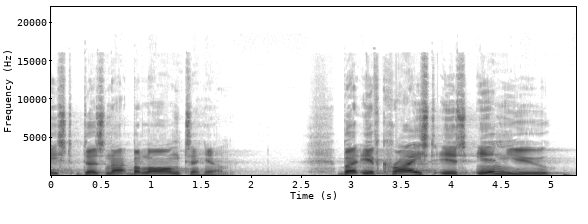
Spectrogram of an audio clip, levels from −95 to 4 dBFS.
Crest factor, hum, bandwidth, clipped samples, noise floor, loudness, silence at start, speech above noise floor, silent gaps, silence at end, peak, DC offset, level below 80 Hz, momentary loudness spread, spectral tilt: 18 dB; none; 15 kHz; under 0.1%; -68 dBFS; -22 LUFS; 0 s; 46 dB; none; 0.1 s; -6 dBFS; under 0.1%; -58 dBFS; 11 LU; -4.5 dB/octave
